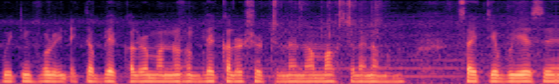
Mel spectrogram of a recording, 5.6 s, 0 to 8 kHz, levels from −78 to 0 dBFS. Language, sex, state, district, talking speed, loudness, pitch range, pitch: Nagamese, male, Nagaland, Dimapur, 170 wpm, -18 LUFS, 110-115 Hz, 115 Hz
